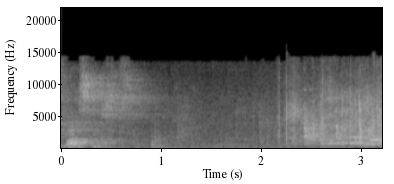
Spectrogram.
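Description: A woman speaks into a microphone over loudspeakers, calmly and clearly.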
